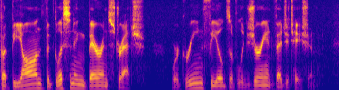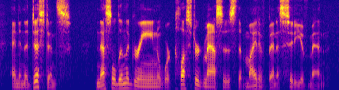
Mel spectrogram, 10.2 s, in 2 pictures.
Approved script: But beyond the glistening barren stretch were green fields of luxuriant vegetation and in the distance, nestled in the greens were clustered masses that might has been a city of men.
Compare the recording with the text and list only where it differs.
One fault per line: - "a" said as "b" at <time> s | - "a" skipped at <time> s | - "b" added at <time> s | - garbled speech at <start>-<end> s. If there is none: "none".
- "greens" said as "green" at 7.0 s
- "has" said as "have" at 9.0 s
